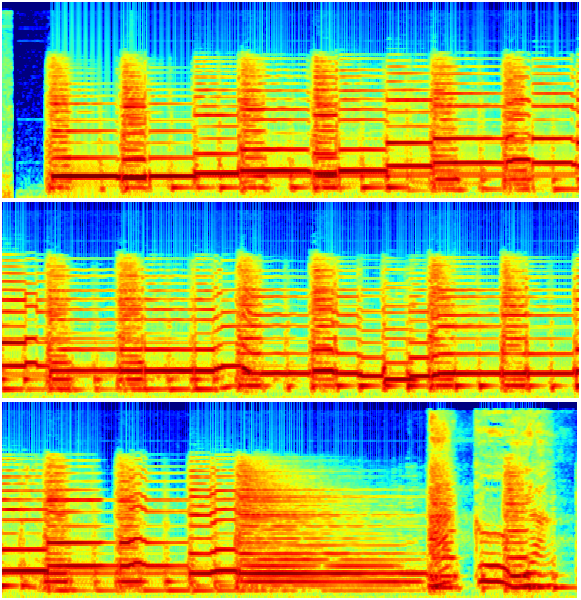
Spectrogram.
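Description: A loud, distorted electric guitar plays the intro of a cover version of a rock song, chords changing roughly every second, then a ringing sustained chord and a sharp final hit. No voices are heard.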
